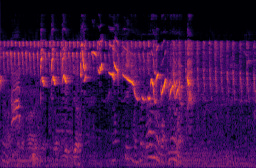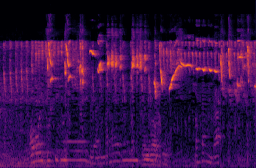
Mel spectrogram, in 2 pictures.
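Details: Oriental magpie-robin (kacer) singing intensely, rapid scratchy chatter and swooping whistles packed together, a faint low murmur beneath, the song dipping briefly mid-way before surging again.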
